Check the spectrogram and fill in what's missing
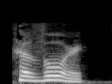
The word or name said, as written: cavorter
